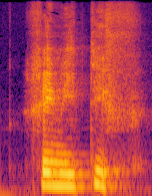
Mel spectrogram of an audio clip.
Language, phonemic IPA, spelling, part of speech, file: Dutch, /ˌɣeniˈtif/, genitief, noun, Nl-genitief.ogg
- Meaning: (adjective) genitive (of or pertaining to the case of possession); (noun) genitive case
